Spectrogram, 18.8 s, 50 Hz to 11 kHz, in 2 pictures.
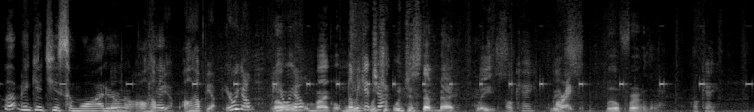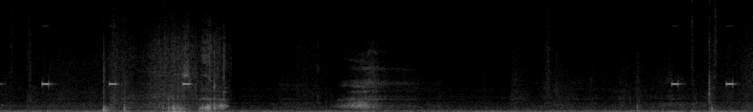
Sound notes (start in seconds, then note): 9.9 beeping slows, then stops; 16.9 beeping starts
